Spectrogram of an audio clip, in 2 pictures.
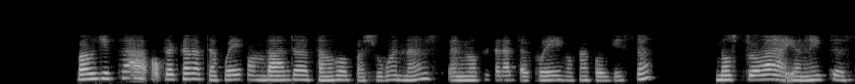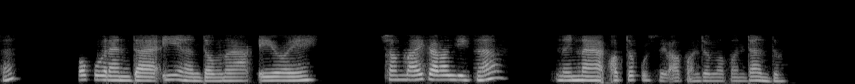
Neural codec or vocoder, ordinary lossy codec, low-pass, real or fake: codec, 16 kHz, 0.5 kbps, X-Codec, HuBERT features, trained on balanced general audio; AAC, 16 kbps; 7.2 kHz; fake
